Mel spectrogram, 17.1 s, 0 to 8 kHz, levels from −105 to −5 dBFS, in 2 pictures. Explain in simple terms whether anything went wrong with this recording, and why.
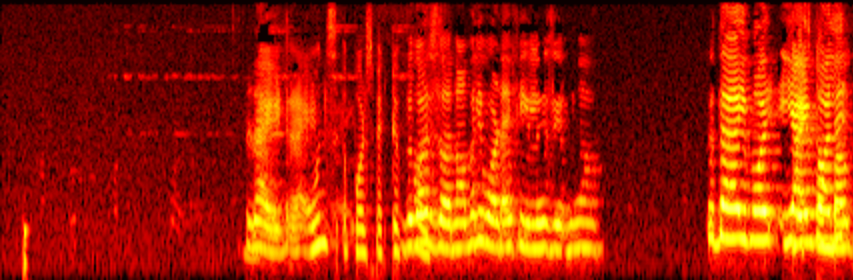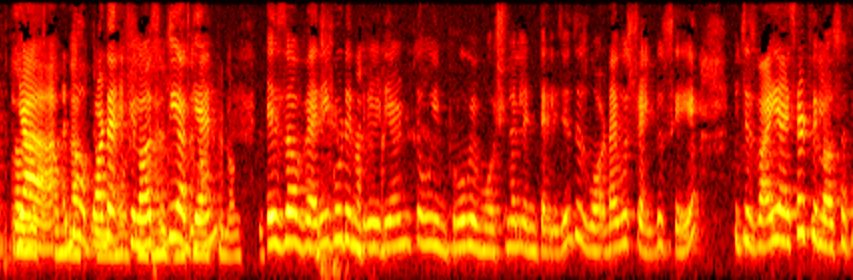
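Nothing went wrong with this speech recording. It went through a call's microphone processing, which trims away the deepest bass and leaves nothing above 8 kHz, and that is normal for a call.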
